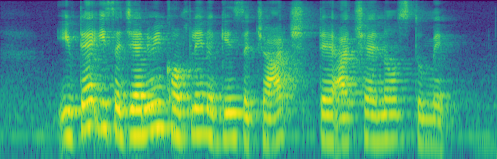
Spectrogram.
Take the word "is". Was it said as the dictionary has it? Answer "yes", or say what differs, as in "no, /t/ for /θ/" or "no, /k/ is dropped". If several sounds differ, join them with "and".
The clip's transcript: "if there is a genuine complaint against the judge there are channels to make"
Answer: no, /s/ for /z/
